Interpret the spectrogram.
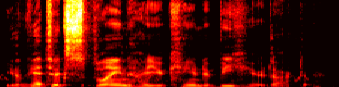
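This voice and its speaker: A man's voice: medium pitch, very animated, fast talker, a little mellow. A man voicing a stern, suspicious military colonel who interrogates in a clipped, demanding, hard-nosed way. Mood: coolly interrogating.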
